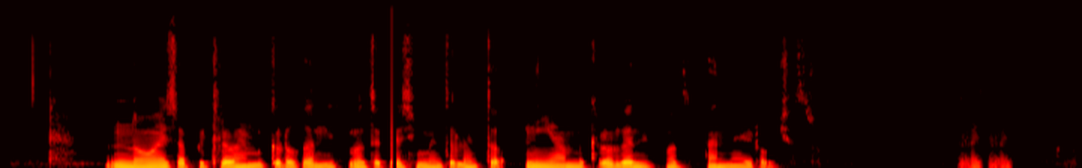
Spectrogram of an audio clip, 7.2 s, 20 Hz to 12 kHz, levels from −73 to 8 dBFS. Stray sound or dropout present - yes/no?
yes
